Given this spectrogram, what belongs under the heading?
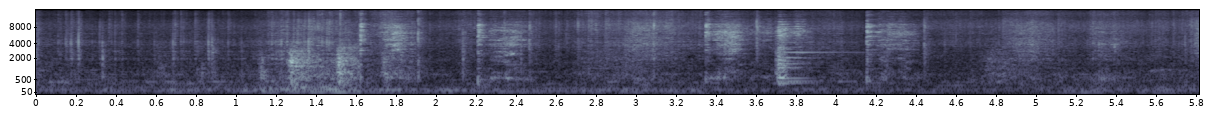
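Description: Grated coconut with a little salt and turmeric frying in a pan while being stirred, a soft sizzle under repeated scraping strokes of a spoon, close and fairly quiet, no voices.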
